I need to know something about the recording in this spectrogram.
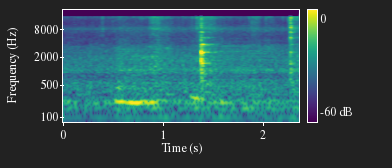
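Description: Puffed rice being mixed by hand in a glass bowl: a faint dry rustle, with a short low tone a little way in and one sharp click, like a finger or ring against the glass, about a second and a half in.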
